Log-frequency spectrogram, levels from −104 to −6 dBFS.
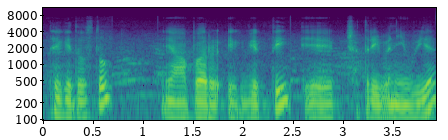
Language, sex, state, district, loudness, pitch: Hindi, male, Uttar Pradesh, Muzaffarnagar, -31 LUFS, 105 Hz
